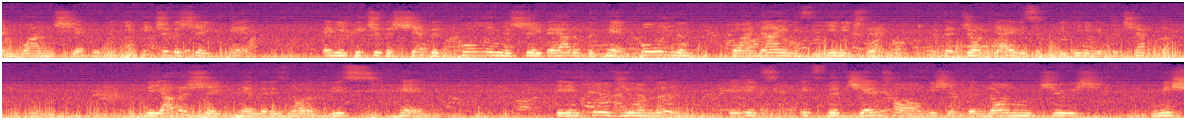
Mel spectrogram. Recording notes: Apologies for the audio quality on this recording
